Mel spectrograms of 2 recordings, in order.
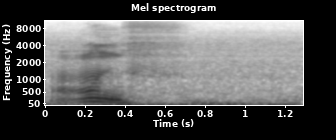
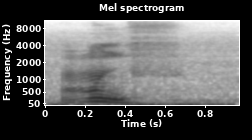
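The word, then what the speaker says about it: عنف: When it has dhamma, it sounds like the word unf, unf, which means violence.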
